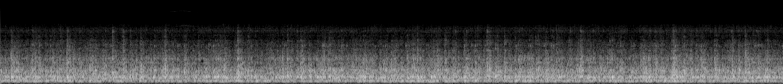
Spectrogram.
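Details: Bedini motor spinning a BMX rim at steady speed. Constant whirring rumble with faint gritty ticks; bad, rough, dry bearings suspected.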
